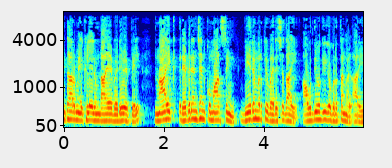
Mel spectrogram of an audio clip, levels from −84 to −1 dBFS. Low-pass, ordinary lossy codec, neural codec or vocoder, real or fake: 7.2 kHz; none; none; real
